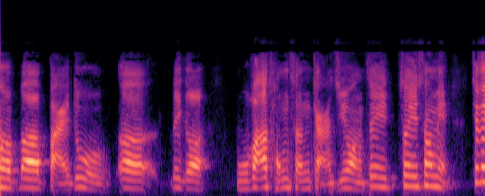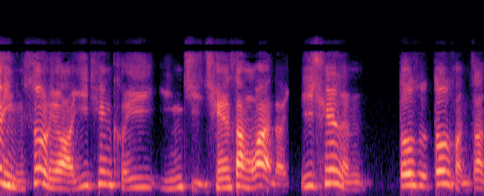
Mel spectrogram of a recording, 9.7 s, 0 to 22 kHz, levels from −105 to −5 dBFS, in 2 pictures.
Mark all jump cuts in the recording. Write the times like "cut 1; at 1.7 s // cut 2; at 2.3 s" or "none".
cut 1; at 7.7 s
